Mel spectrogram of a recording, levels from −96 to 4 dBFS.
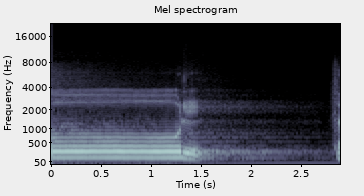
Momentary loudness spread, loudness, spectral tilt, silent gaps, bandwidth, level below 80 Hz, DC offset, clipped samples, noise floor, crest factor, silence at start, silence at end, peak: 10 LU; -25 LUFS; -9 dB/octave; none; 5.4 kHz; -70 dBFS; under 0.1%; under 0.1%; -61 dBFS; 22 dB; 0 s; 0 s; -4 dBFS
